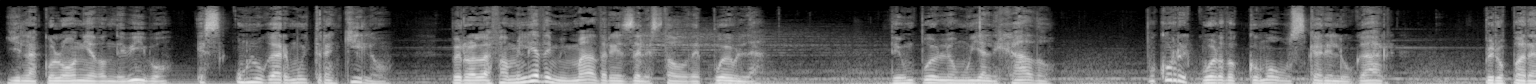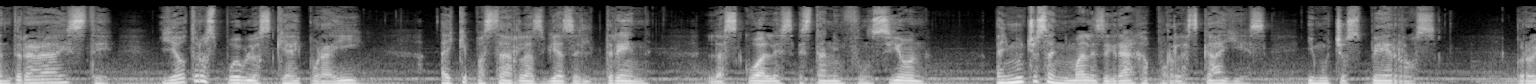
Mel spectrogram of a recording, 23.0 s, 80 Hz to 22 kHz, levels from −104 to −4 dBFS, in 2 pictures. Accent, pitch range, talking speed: Mexican, 110-130 Hz, 180 wpm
